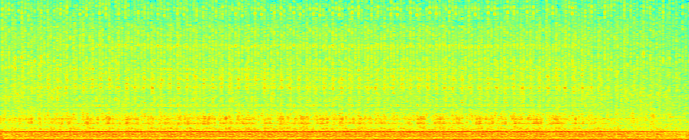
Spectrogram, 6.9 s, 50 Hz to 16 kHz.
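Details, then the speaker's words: VW Golf R32 (57 reg, 3.2 V6, 92k miles) at idle after a one-hour carbon clean through the air intake: steady, even hum with no misses or surges, now quieter and smoother than before; normal idle. "on camera it sounds a little bit different I don't know if you guys can tell but it is sounding quieter lot smoother a lot more chilled out"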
